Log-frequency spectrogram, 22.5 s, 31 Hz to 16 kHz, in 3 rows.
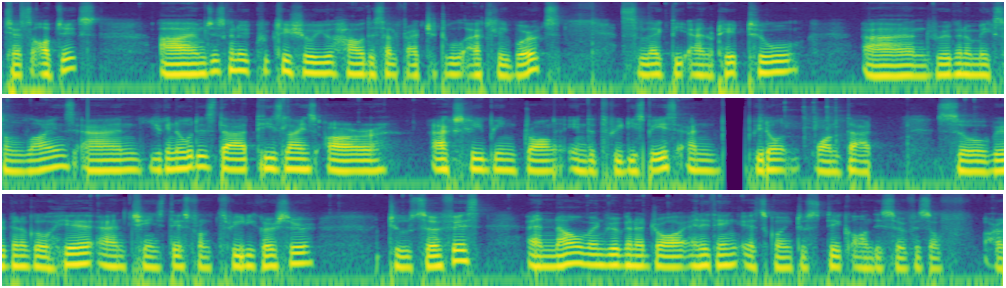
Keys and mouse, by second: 1.1 middle click, 1.3-2.5 drag, 5.6 click, 7.3 click, 8.0 click, 8.3 middle click, 9.6 middle click, 10.3 click, 11.1 click, 11.9 middle click, 13.3 ctrl+z, 13.6 ctrl+z, 14.7 click, 15.7-16.6 drag, 17.4-18.0 drag, 18.4 middle click, 19.8 click, 20.2 click, 20.6-22.4 drag.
